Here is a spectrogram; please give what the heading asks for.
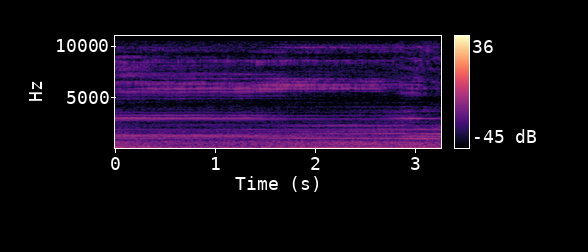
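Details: LG 6000 BTU window air conditioner with a GMCC single-phase rotary compressor, recorded from the outside through start-up and shutdown: steady low hum with an even fan whoosh and a faint high whistle, no knocks or rattles; normal running.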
